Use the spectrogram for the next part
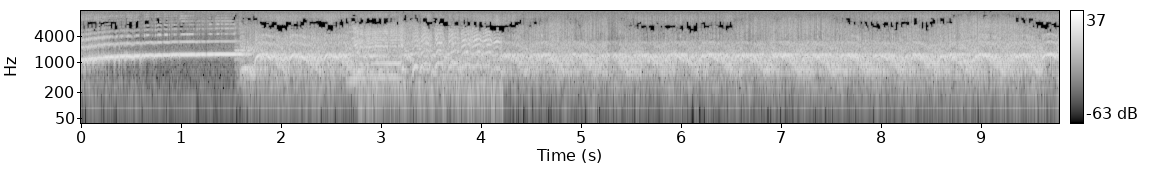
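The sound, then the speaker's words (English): Loud sirens of two police cars blare continuously, starting with a rising wail and shifting into a rapid, warbling yelp that repeats steadily, with no one talking. “We got 2 police cars, and we'll blow all the sirens you want.”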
